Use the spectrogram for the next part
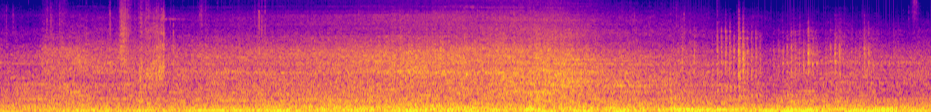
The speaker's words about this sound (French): Il y a un tracteur qui passe, quand même. Oui, oui, oui, y a ben ça, oui.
